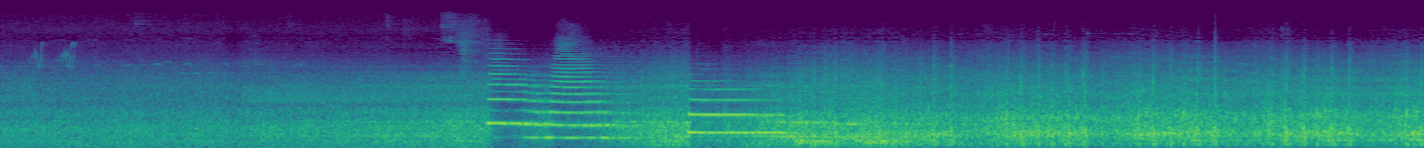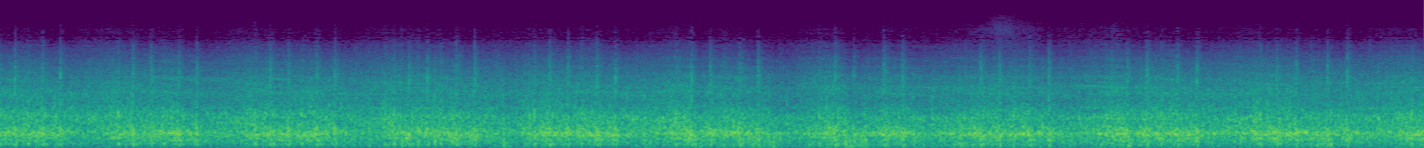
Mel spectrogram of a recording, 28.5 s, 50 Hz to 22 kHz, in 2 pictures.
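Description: Indian Railways WAP-7 electric locomotive approaching with a rising rumble, then sounding its horn twice, a longer blast about five seconds in and a short one about two seconds later. Its train of passenger coaches then rolls past in a steady rumble and clatter of wheels on the rails.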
